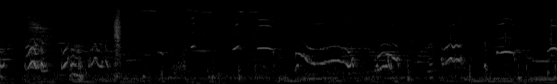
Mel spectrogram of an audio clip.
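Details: A litter of English Cocker Spaniel puppies at three weeks old: a busy run of wavering, squeaky whimpers, some looping and bending in pitch, with overlapping voices and light scuffling noises.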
